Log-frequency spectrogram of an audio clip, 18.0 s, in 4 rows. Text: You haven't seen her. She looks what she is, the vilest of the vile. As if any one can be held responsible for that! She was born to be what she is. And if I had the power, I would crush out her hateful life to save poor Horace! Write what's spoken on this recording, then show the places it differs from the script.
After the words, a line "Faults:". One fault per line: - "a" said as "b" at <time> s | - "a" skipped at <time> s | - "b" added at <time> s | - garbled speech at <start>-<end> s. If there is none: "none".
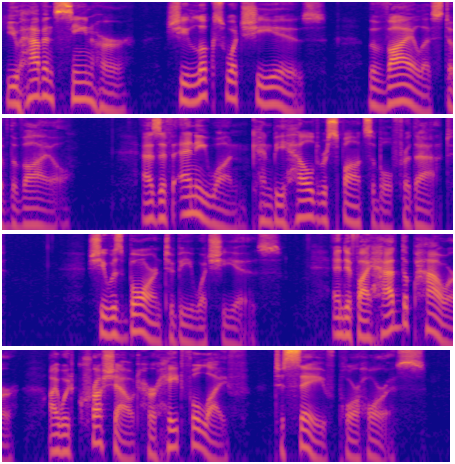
You haven't seen her. She looks what she is, the vilest of the vile. As if any one can be held responsible for that! She was born to be what she is. And if I had the power, I would crush out her hateful life to save poor Horace!
Faults:
none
